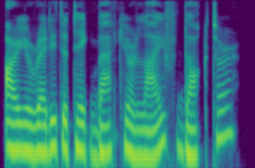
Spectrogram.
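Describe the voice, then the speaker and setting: A woman voicing a formal, solemn and determined male lawyer in an audio drama, speaking in a measured way. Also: low-pitched, no room sound, studio quality. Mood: solemn, resolute.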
